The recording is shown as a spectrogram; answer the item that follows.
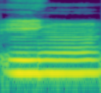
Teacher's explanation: নুন সেকিনের পরে ইকফার হরফ কাফ এসেছে, গুণনা করে পড়তে হবে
